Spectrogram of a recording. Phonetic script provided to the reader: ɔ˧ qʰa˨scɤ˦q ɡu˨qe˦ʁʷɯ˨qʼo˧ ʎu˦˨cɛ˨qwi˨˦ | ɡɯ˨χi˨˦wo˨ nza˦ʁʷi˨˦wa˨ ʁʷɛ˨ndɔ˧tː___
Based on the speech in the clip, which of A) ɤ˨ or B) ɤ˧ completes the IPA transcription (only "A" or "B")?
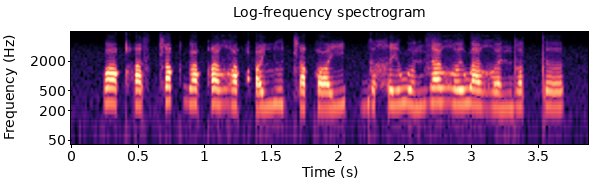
B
